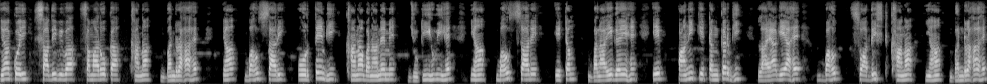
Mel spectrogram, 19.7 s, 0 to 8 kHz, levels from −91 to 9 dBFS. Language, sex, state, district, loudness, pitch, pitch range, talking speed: Hindi, male, Bihar, Saran, -16 LUFS, 175 Hz, 170-185 Hz, 135 wpm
